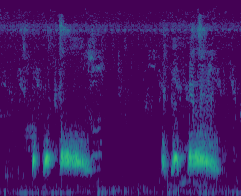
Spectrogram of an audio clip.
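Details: Spotted doves, male and female, giving two clear cooing phrases: two quick short notes followed by a long, slightly falling coo, repeated after about two seconds over a quiet low hum.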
